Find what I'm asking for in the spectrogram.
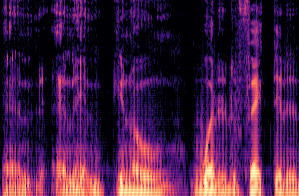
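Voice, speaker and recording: At a moderate pace, a man with an American accent speaks in a very deep, low voice with vocal fry and a dry, close sound with no echo. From Miami, Florida (Liberty City). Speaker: person in addiction recovery. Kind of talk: casual interview, life story.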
